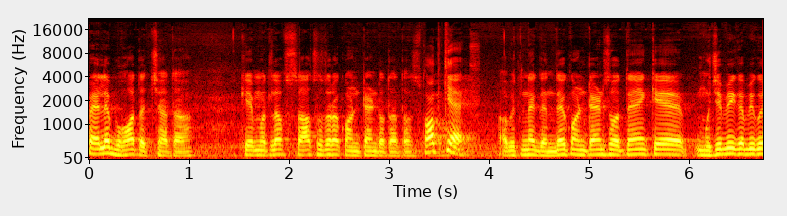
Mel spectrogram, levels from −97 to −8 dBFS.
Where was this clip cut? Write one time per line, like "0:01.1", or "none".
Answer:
none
